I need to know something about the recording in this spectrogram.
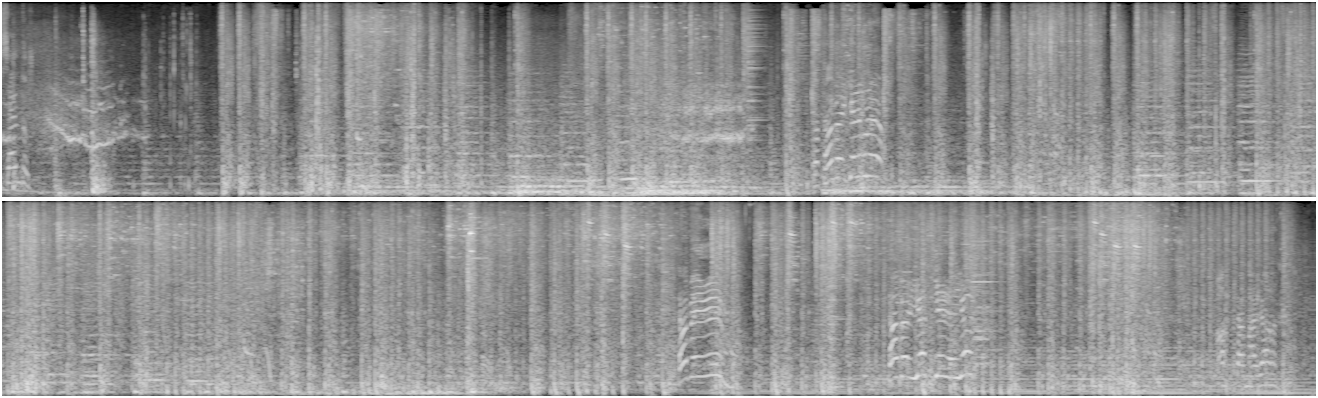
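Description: Rapid gunfire from automatic rifles and pistols in a shootout, many shots in quick succession throughout, over a dramatic music score. Brief shouts break in around the middle and near the end.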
